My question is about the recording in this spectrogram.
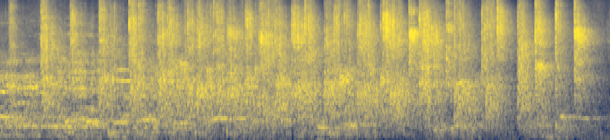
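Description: A congregation applauding, with scattered cheers and shouts among the claps. The clapping thins out near the end.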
